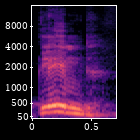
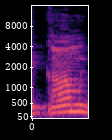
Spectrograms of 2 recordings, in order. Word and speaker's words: calmed: They ক্লেমড, they কামড a little, CALMED, এটা কামড উচ্চারণ করবে।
